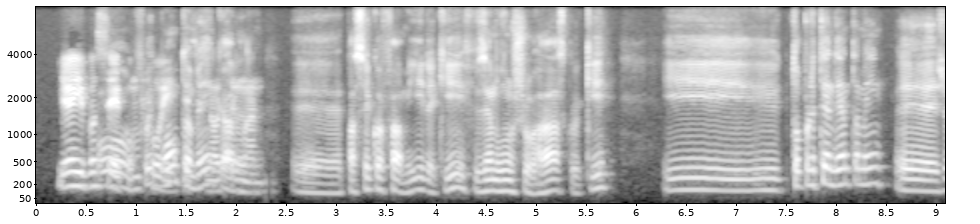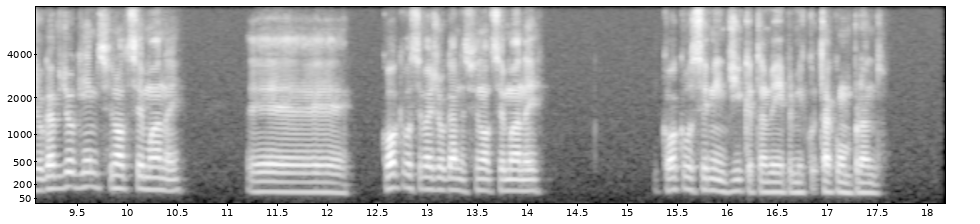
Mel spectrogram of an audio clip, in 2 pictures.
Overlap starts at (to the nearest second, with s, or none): 1 s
